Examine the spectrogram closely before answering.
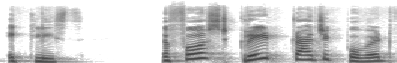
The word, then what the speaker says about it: Aeschylus: Aeschylus, that is pronounced as Eccles.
